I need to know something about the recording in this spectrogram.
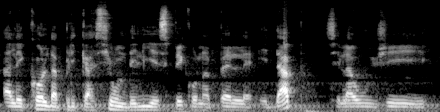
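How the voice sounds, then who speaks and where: A man's voice: on the low side, steady tone, moderate pace. A middle-aged man from DR Congo, a physician guest answering interview questions with many hesitations. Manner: hesitant, many filler sounds.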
